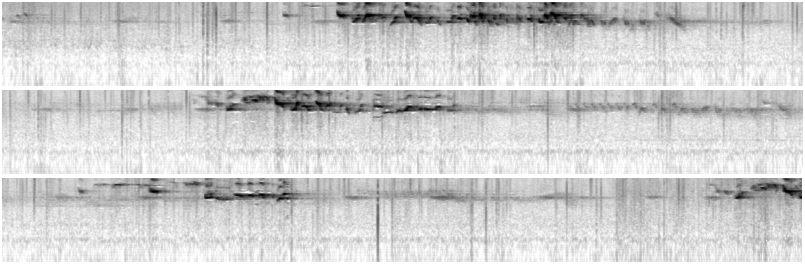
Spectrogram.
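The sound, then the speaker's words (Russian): Chaffinch and robin singing in the distance, faint high chirping phrases that come in a few separate bursts over a steady quiet background. “Зато вдали поют другие птицы. Зяблик, зарянка.”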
